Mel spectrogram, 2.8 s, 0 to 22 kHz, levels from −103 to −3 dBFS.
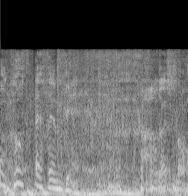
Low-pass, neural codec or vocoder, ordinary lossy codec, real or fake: none; codec, 16 kHz, 4 kbps, FunCodec, trained on LibriTTS, 50 frames a second; none; fake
